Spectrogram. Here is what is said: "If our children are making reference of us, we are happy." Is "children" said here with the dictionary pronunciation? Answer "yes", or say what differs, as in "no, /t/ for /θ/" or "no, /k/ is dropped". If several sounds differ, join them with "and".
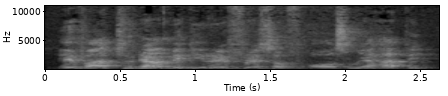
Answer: no, /l/ is dropped and /ɹ/ is dropped and /n/ is dropped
